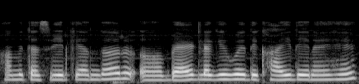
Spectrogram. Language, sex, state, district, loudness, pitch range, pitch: Hindi, female, Madhya Pradesh, Bhopal, -15 LUFS, 220-230 Hz, 220 Hz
